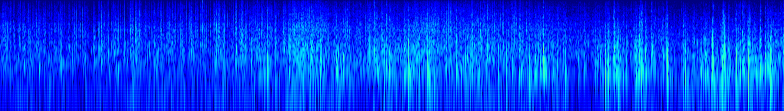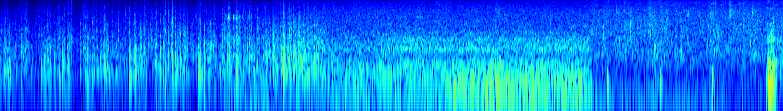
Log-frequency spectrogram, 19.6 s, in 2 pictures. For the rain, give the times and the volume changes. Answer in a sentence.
The rain can be heard from 0.0 to 19.5 s, getting louder.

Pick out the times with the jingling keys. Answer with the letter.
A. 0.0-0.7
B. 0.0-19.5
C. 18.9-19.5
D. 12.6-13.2
D.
